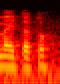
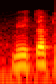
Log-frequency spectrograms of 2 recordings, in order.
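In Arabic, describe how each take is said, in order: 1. المقطع الأول فيه الحركة 'a'. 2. المقطع الأول فيه الحركة 'i'. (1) "بالفتح" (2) "بالكسر"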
